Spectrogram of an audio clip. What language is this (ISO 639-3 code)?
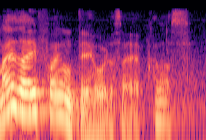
por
